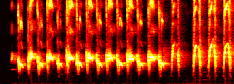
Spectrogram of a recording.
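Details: Black-winged myna song, full-voiced and used to lure other mynas into singing: rapid run of sharp, bright notes repeated about three per second, ending in a few looping arched whistles.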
